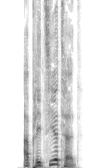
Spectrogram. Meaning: inflection of applizieren: 1. second-person plural preterite 2. second-person plural subjunctive II
- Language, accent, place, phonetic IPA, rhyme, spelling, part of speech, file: German, Germany, Berlin, [apliˈt͡siːɐ̯tət], -iːɐ̯tət, appliziertet, verb, De-appliziertet.ogg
